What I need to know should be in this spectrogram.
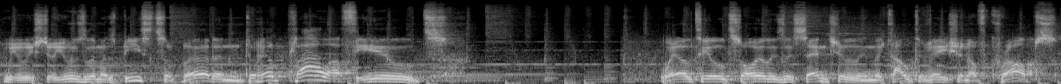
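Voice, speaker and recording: A man's voice: mid-range voice, lively intonation, slow pace, roomy sound, music in the background. A man voicing an earnest, grateful village farmer in a game, with polite, formal speech.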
